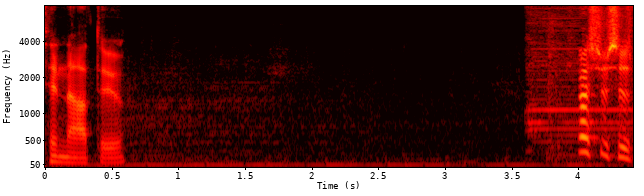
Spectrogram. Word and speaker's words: Renato: You don't you don't say Thalita and his name is not Renato, it's Hinatu. That's just his pronunciation. And also I like to say Hinatu cuz I feel fancy.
